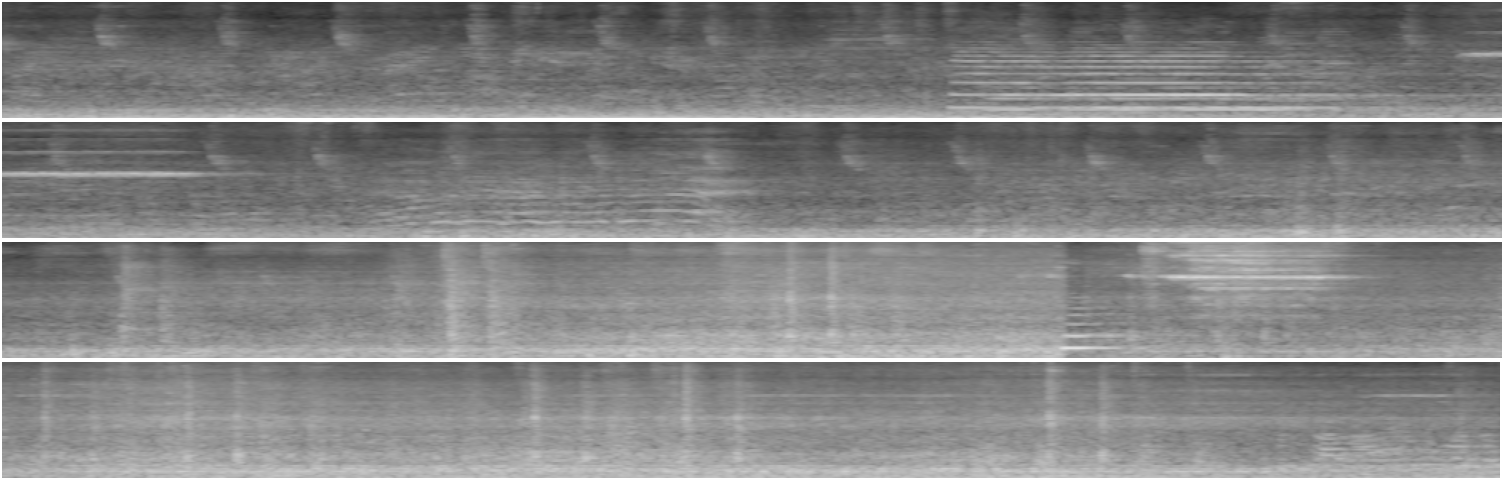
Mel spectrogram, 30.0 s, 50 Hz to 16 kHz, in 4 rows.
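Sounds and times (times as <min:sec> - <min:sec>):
train rumbling with wheel clatter: 0:00.0 - 0:29.9
shrill high squeal: 0:20.6 - 0:22.0.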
